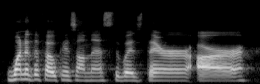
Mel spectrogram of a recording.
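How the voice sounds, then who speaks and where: A woman's voice: on the low side, steady tone, unhurried, creaky, a bit bright. Woman explaining in conversation. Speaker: interview guest, audio drama writer. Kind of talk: conversational podcast interview.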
